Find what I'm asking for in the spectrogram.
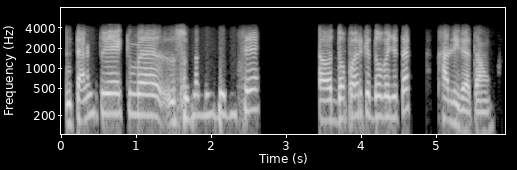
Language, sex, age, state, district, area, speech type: Hindi, male, 18-30, Uttar Pradesh, Sonbhadra, rural, conversation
